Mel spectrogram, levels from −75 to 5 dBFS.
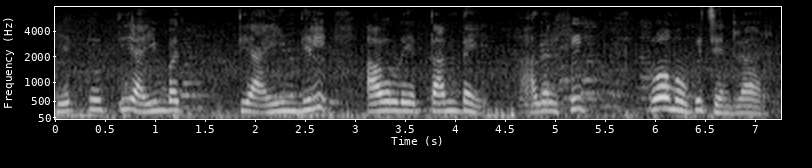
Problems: constant background noise, continuous background conversations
